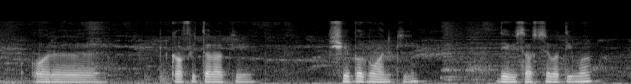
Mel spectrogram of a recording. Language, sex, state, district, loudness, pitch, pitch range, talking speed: Hindi, male, Punjab, Pathankot, -19 LUFS, 120 Hz, 110-125 Hz, 95 wpm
